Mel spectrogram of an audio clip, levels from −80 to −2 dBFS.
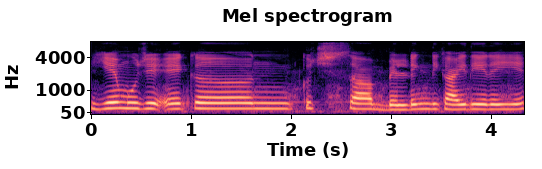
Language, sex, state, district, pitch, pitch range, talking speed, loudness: Hindi, female, Bihar, Vaishali, 220 Hz, 200-230 Hz, 180 wpm, -13 LUFS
